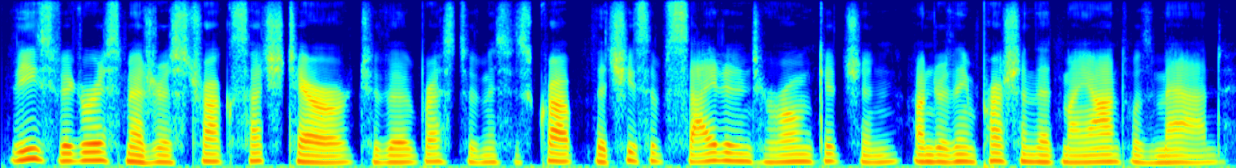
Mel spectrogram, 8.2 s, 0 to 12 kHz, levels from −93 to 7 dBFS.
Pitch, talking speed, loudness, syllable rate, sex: 140 Hz, 195 wpm, -20 LUFS, 5.1 syllables/s, male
